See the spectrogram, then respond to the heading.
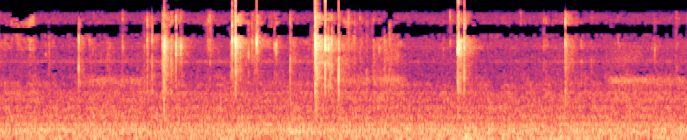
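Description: A solid, palm-sized, cream-colored bar of soap is held in the hands while its pre-cut surface is crushed and broken off with the fingers and nails. A steady, dense low crumbling texture runs throughout, punctuated by sharp, bright crunchy crackles as pieces snap away.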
